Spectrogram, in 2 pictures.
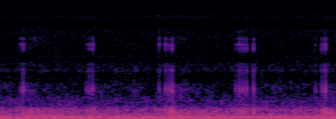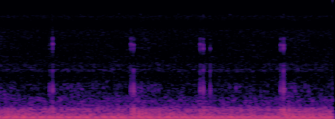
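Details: Sleeping cat snoring soundly: constant low rumbling purr-like rasp, punctuated by brief faint clicks roughly once a second.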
